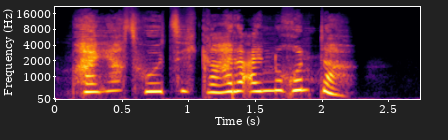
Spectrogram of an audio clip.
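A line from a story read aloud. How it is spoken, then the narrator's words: Panted. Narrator (German): keuchte sie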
